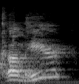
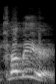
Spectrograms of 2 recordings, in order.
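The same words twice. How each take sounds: First: The two words are said fully and separately. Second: The two words are run together quickly. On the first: This is how outsiders talk. The speaker calls it wrong. "Not come here. We don't talk like them" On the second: This is how the speaker's community talks. The speaker calls it right. "C O M M E R E"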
